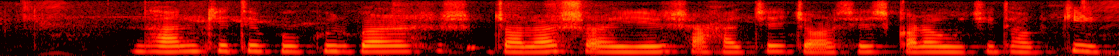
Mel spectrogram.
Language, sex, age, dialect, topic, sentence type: Bengali, female, 18-24, Rajbangshi, agriculture, question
